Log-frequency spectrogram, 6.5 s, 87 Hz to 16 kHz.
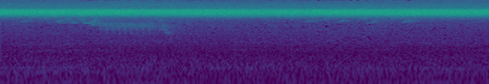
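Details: Steady piercing drone of cicadas recorded in 2017, continuous and even throughout, with brief faint descending bird notes early on over a low outdoor hum.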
